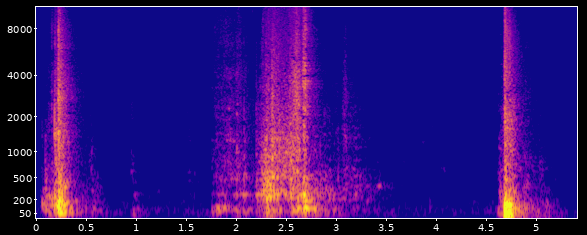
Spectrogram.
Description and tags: fridge oc 1
Opening fridge, taking out milk. Putting milk back, closing fridge.
kitchen, milk, door, fridge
